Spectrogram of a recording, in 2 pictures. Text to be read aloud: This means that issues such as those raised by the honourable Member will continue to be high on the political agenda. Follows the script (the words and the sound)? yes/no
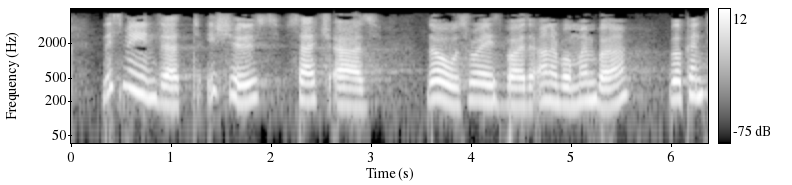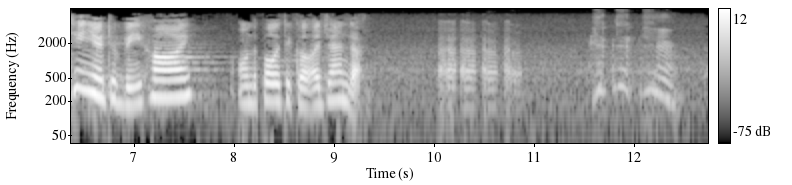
no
